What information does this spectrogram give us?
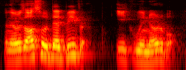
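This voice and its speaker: A man's voice: on the high side, very fast, darkish tone, highs cut off. A nasal young man giving a wry, rambling recap of a family trip in mock-formal wording. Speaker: vlogger.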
